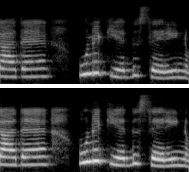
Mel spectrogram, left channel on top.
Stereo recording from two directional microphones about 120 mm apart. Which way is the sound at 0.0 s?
30° right (ahead or behind).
